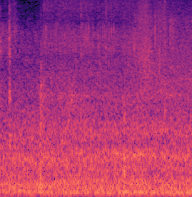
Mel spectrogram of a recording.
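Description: Steady low hum and hiss of outdoor background noise, with no distinct event.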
